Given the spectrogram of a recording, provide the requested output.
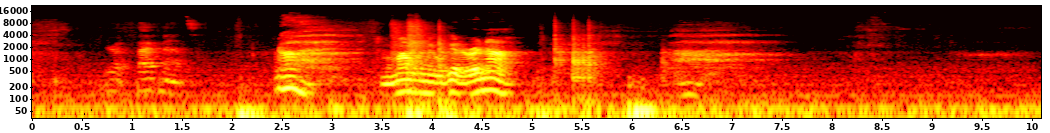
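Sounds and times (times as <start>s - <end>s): man grunting: 2.4s - 2.9s.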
